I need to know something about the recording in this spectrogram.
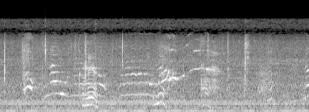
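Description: A run of short, high-pitched cries that glide up and down in pitch, over a steady low hum.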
